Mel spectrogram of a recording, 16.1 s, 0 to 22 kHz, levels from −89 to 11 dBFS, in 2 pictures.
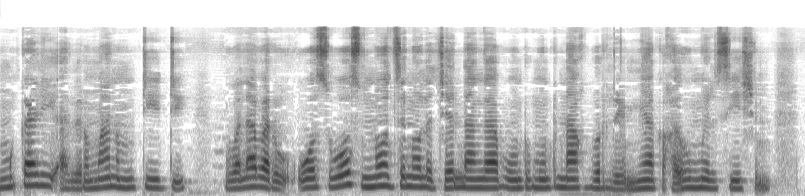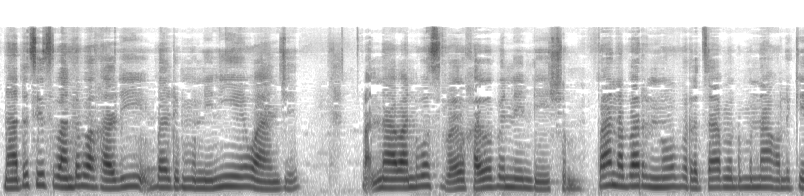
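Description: From start to finish the speech has that telltale HE-AAC compression sound, with the damage plainly audible. The top end stays bright but it's been rebuilt, not carried through: the lower spectrum gets copied upward and roughly shaped, so the treble harmonics don't line up with what's below. S sounds come out gritty and a bit lispy, and nothing survives above 12.3 kHz. That's likely a low-rate HE-AAC encode, something around 16 kbps.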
